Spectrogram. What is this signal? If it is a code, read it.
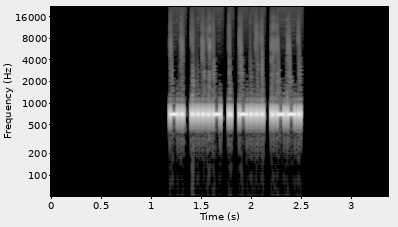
Morse code, heard as a keyed tone, about 47 wpm, 690 Hz. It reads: N4EBP
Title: USA Call Signs - 5 Characters - 6x Character Spacing - 45wpm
